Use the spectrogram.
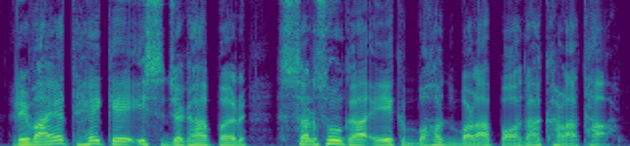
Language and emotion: Urdu, neutral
